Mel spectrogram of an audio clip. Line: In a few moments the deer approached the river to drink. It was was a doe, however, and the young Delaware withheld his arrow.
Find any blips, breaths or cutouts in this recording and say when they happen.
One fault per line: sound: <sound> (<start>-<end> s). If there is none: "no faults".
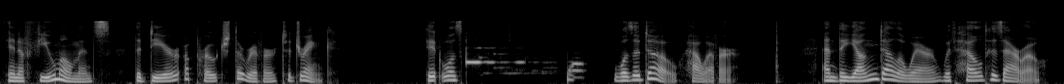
sound: tap (7.8-7.9 s)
